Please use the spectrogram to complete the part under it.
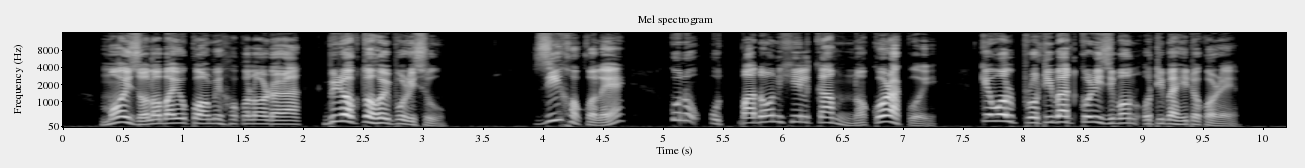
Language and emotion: Assamese, angry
